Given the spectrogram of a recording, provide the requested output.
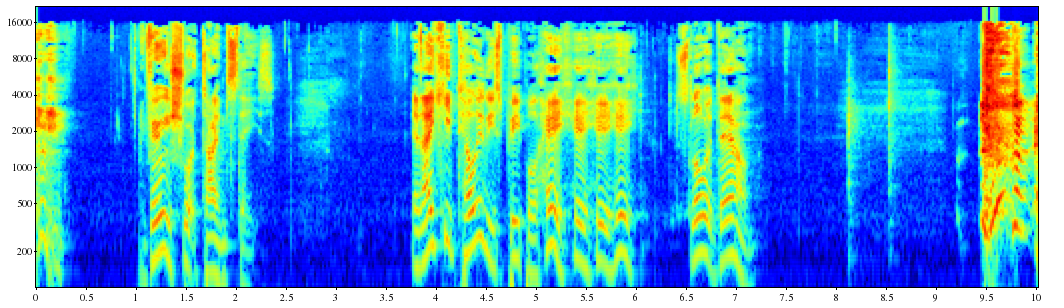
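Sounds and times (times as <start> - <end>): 
speech: 0.0 - 0.4, 1.0 - 2.4, 3.7 - 7.2, 9.8 - 10.0
cough: 0.0 - 0.5, 9.3 - 10.0.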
